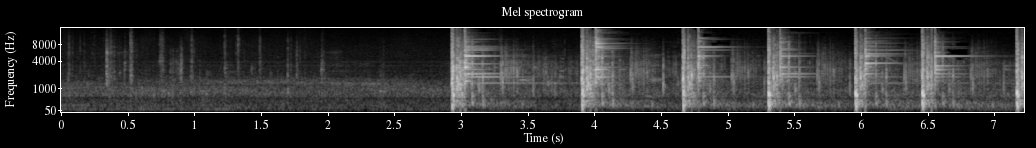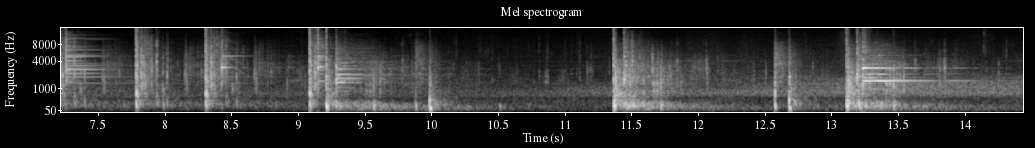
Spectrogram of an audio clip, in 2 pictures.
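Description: A fast string of about fifteen gunshots, roughly two a second at first and then more spaced, starting about three seconds in. Many shots carry a short bright metallic ring, from steel targets being hit.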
